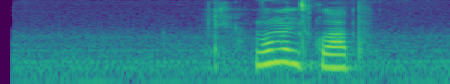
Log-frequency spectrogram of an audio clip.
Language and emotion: Russian, neutral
